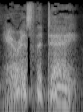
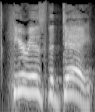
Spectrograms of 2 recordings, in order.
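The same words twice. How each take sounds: First: Unvoiced hushed whisper, much softer. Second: Said in the usual way. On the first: Shown as a demonstration. Men hiding in a cave, whispering to David. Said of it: "They'd have been whispering". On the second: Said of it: "they would have said it like this".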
